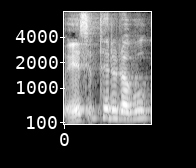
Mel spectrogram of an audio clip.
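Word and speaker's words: אסתר: 분명히 하다사라는 히브리어 이름이 있는데 또 에스테르라고 굳이 히브리어 발음이 비슷한 것들을 가지고 이름을 하나 더 써놨단 말이죠.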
